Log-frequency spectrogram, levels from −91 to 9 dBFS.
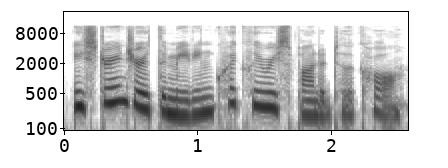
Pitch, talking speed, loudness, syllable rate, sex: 240 Hz, 230 wpm, -17 LUFS, 6.2 syllables/s, female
